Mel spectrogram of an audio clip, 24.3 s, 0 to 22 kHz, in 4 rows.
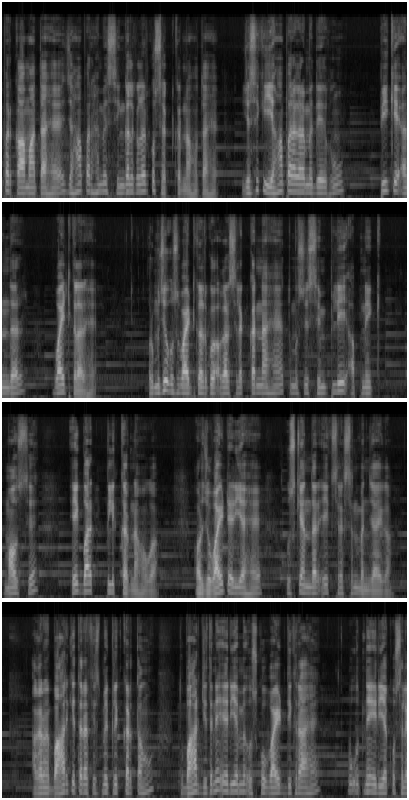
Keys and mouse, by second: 1.3-2.5 drag, 4.7 space, 4.9 ctrl+click, 6.2 space, 6.4 alt+click, 9.9 click, 17.4 click, 18.3 ctrl+d, 21.2 click.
